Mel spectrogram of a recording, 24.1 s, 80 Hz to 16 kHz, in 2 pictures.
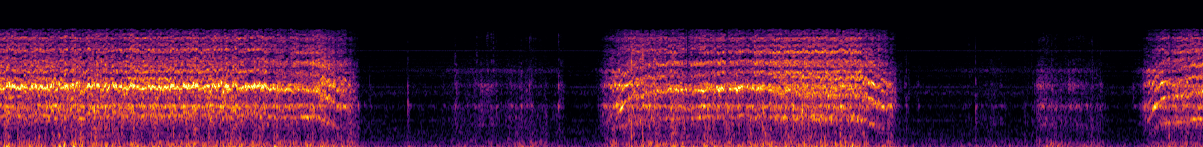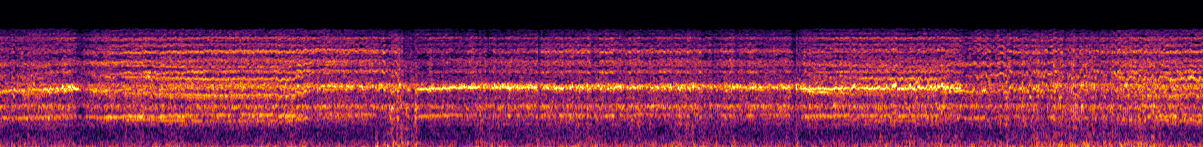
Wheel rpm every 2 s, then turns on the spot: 210, 130, 20, 190, 70, 70, 210, 220, 230, 230, 220, 210.
8-10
